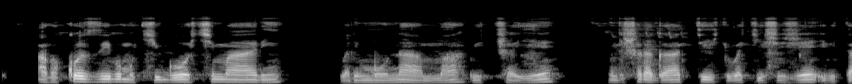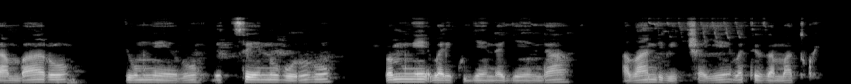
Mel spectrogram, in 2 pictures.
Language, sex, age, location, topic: Kinyarwanda, male, 18-24, Nyagatare, finance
